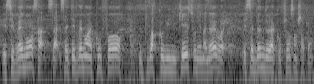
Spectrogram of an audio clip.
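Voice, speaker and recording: A male company representative with a soft, mellow tone set a little high. He explains products as an interview guest, feeling his way through sentences and often repeating a word. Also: fairly even intonation, brisk.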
